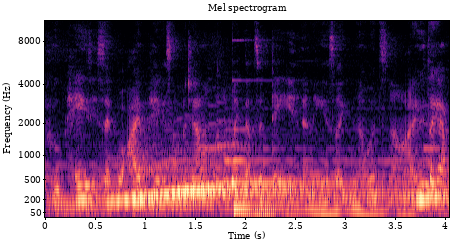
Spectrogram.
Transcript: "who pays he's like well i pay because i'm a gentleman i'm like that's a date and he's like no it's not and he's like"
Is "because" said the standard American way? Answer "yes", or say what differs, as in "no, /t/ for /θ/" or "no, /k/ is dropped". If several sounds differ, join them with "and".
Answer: no, /k/ is dropped and /s/ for /z/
